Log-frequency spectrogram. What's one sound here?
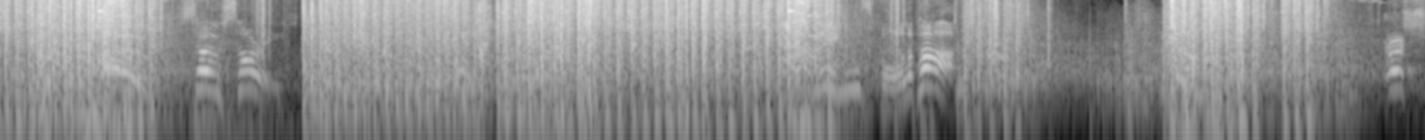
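A submachine gun fires in rapid, rattling bursts.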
